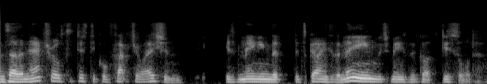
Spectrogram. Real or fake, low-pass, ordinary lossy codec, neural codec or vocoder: fake; 7.2 kHz; AAC, 32 kbps; codec, 16 kHz, 4 kbps, FreqCodec, smaller model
